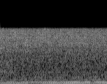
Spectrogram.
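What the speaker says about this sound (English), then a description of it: "we're going to put in batches of these noodles so that I need to fry them a bit crispy" Chow mein noodles fry in hot oil in a batch for chicken chow mein, giving a steady, close, loud sizzle that holds evenly throughout with no voices.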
